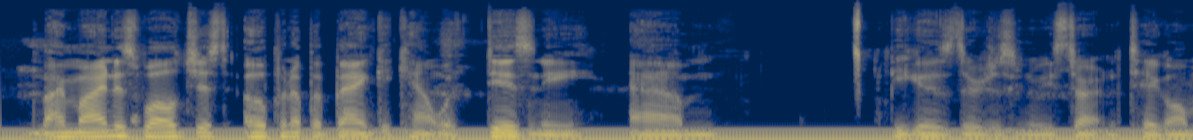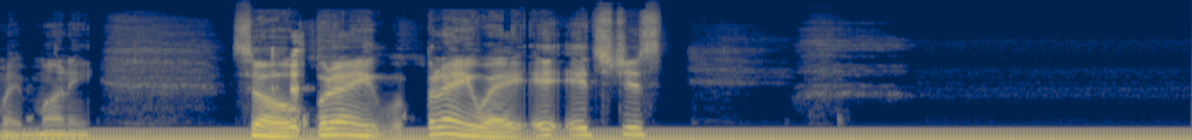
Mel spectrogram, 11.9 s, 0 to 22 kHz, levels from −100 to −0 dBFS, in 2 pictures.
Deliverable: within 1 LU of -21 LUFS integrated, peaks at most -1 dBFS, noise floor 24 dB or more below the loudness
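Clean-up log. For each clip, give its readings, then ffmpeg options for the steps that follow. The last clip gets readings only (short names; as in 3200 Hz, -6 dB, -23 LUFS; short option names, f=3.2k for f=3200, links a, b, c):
hum 60 Hz; harmonics up to 300 Hz; hum level -31 dBFS; loudness -28.0 LUFS; peak -6.5 dBFS; loudness target -21.0 LUFS
-> -af "bandreject=f=60:t=h:w=6,bandreject=f=120:t=h:w=6,bandreject=f=180:t=h:w=6,bandreject=f=240:t=h:w=6,bandreject=f=300:t=h:w=6"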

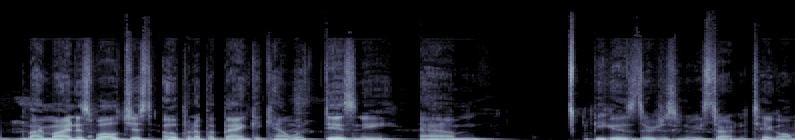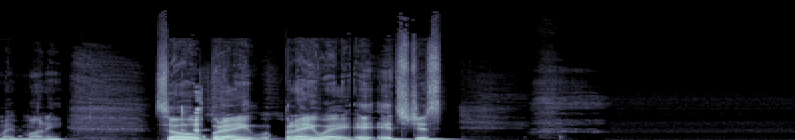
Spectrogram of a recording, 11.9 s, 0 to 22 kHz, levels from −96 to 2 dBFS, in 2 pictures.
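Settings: hum none; loudness -28.0 LUFS; peak -6.5 dBFS; loudness target -21.0 LUFS
-> -af "volume=7dB,alimiter=limit=-1dB:level=0:latency=1"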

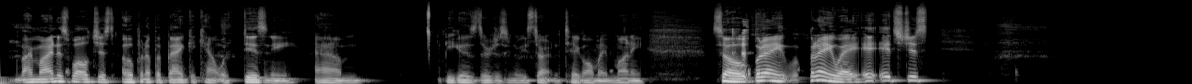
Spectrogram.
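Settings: loudness -21.0 LUFS; peak -1.0 dBFS; noise floor -74 dBFS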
